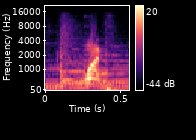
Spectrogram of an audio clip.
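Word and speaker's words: one: तो इसका जवाब सिर्फ इतना था 1।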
